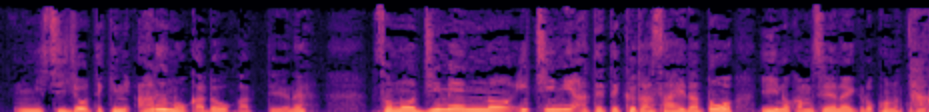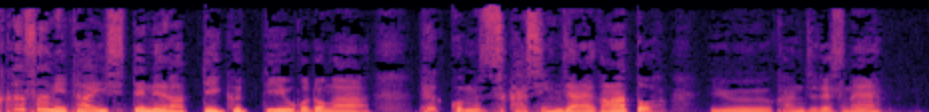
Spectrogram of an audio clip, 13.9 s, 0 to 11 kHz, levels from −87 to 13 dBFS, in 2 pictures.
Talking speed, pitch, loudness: 360 characters per minute, 170 Hz, -16 LUFS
